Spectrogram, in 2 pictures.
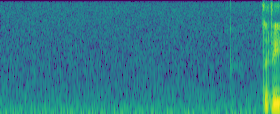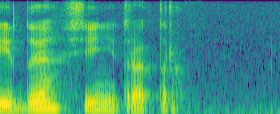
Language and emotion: Russian, neutral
